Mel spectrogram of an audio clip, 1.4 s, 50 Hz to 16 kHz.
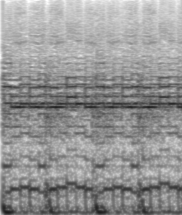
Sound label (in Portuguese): Estudo de ligados 170bpm; guitarbattle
